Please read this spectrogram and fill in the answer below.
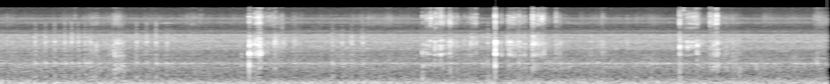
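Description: Gloved hands scraping and raking loose soil away from the edges of a buried flat grave marker, in several short scratchy bursts, with one sharp click about halfway through.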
